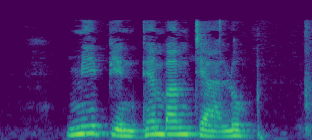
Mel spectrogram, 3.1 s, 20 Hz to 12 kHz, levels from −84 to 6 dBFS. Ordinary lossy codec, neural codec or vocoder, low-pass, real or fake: MP3, 48 kbps; none; 7.2 kHz; real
